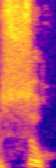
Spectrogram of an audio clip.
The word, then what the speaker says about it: sceau: 8e symbole maintenant, c'est le sceau. Le sceau, ça s'écrit S-C-E-A-U.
